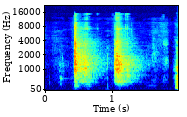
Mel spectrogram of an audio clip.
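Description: A machined aluminium mounting block knocking twice against an aluminium gantry plate as it is set down, two short knocks a little over half a second apart.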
